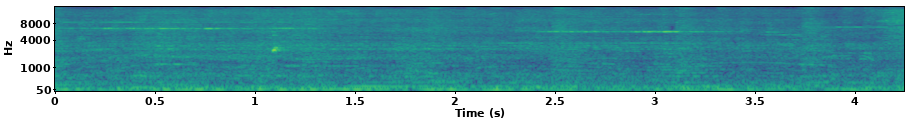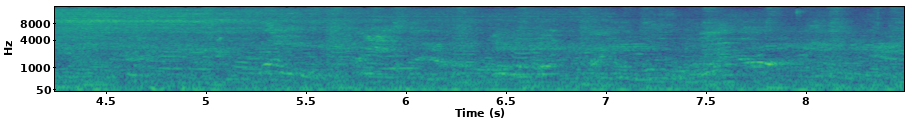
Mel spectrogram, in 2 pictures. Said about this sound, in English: for your safety aboard the train, please keep your hands, arms, feet, and legs inside your car at all times.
